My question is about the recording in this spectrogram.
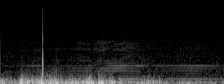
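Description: Wind buffeting the microphone, an uneven low rumble, with one sharp click about half a second in.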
